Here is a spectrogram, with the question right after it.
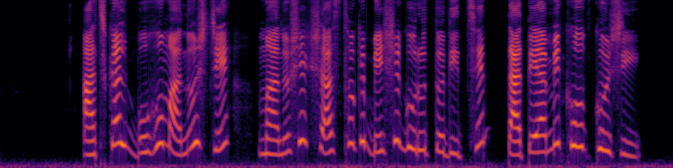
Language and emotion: Bengali, happy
